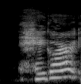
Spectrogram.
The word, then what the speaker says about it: Hagar: And you talk quite a bit about Hagar. Is that how you pronounce it? – Mm-hmm.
